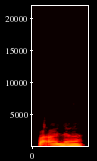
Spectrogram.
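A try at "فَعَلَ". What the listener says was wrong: ऐसा है कि आप ना आखिरी हरूफ को लंबा मत खींचे, ठीक है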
